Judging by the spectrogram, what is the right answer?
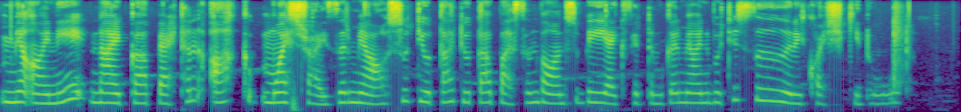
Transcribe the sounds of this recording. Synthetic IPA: mʲaʔaːninaːjkaːpʲɛʈʰənɐkʰmuɛsɾaːjzəɾmjaːsut̪ʲuːt̪at̪ʲut̪aːpɐsɨnbaːnsubeːakseʈɨmkəɾmʲiaːnibut̪ʰisɨɾikʰɔʃkid̪uːɖ

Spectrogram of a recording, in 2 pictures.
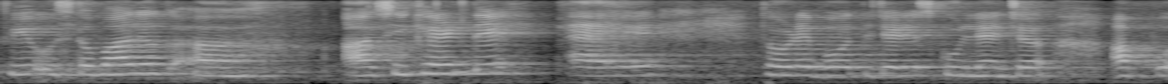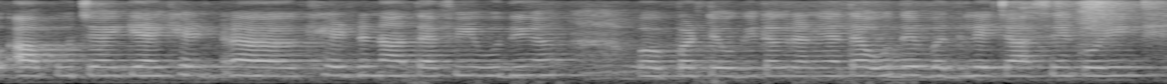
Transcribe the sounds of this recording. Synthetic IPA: pʰiːʊst̪õːbaːd̪ | asĩːkʰeːɽt̪eːɛːɦeː | t̪ʰoːɽeːbɔːt̪d͡ʒeːɽeːskuːlãːt͡ʃapʔaːpũːt͡ʃakɛ̃ːkʰeːkʰeːɖnãːt̪ɛ̃ːpʰiːʊd̪ijãː | pɾət̪joːɡit̪əkɾəːnijãːt̪ɛ̃ːʊd̪eːbəd̪leːt͡ʃaːsẽːkoːiː

